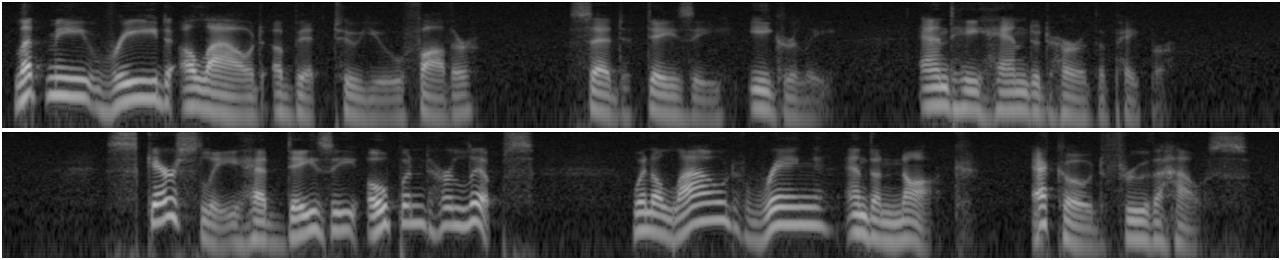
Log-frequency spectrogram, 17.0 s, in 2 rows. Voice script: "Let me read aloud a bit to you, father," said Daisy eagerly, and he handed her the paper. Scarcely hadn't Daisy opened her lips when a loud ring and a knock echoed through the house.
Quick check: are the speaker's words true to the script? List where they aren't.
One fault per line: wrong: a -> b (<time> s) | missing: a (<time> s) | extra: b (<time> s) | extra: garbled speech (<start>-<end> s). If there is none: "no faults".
wrong: hadn't -> had (10.1 s)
